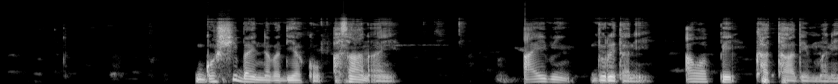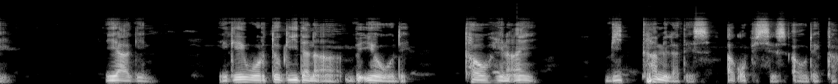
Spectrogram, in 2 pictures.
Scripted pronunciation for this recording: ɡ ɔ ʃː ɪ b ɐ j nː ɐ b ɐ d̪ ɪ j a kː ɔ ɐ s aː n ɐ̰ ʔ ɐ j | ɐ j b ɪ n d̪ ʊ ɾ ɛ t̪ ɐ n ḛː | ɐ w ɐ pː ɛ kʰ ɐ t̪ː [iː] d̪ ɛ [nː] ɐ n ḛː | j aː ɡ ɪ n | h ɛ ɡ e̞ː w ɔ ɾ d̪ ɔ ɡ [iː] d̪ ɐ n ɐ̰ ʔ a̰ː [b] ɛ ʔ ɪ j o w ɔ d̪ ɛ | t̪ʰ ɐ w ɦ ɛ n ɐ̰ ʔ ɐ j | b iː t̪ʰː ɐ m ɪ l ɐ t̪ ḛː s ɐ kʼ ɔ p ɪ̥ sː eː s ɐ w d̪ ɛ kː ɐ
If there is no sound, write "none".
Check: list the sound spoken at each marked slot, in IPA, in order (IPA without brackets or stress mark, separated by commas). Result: aː, mː, iː, b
